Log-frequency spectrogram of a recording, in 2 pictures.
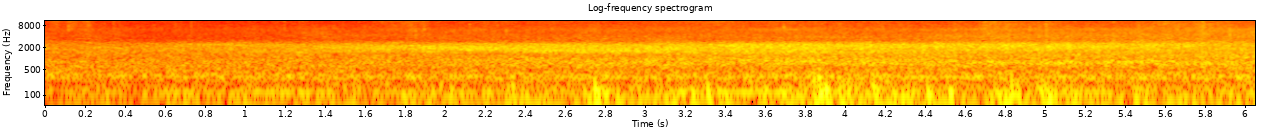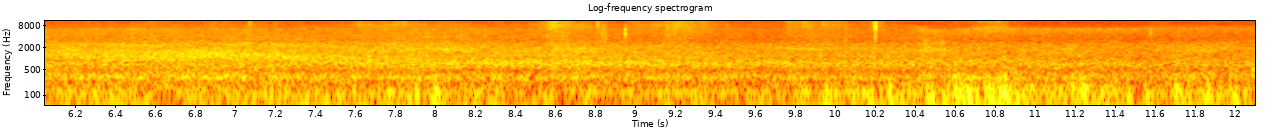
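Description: Wind buffeting the phone's microphone outdoors, a continuous rumble with a broader swell through the middle that fades again.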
